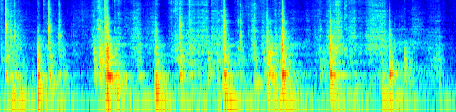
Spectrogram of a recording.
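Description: Metal transmission pan being wrestled against the exhaust crossover pipe under the truck: a string of clunks and scrapes of metal on metal, about two a second, as the pan jams and will not come out.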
